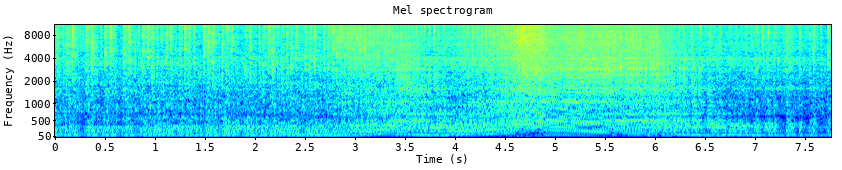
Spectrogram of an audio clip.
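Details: 1972 Harley Sportster XLCH Ironhead after case repair and engine rebuild (came in with kick starter unable to turn the seemingly locked motor): lumpy V-twin idle, short rev blip settling back, no knocks or rattles; normal running.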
